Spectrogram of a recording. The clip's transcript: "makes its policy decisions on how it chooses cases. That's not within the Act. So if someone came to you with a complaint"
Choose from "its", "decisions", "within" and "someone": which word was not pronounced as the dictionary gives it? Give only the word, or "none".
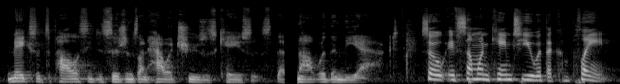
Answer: none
